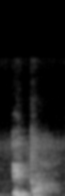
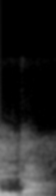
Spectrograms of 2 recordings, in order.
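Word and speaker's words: ĩka: Don't come and say Ika. No. This is A, okay? Everywhere you see the word, you see this vowel I with a crooked line there, you'll be able to read that one as A, okay?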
